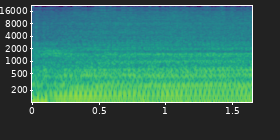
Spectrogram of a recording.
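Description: A Suzuki V-Strom motorcycle engine labours in first gear up a steep mountain pass in Ladakh, a loud, close, steady low rumble with a throbbing pulse and no voices.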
